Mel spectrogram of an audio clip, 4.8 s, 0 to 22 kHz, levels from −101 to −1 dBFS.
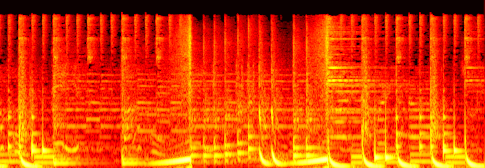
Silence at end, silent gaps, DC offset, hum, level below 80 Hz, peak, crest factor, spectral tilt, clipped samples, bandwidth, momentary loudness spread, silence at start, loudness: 0 s; none; under 0.1%; none; -26 dBFS; -2 dBFS; 16 dB; -5.5 dB/octave; under 0.1%; 16 kHz; 13 LU; 0 s; -19 LUFS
